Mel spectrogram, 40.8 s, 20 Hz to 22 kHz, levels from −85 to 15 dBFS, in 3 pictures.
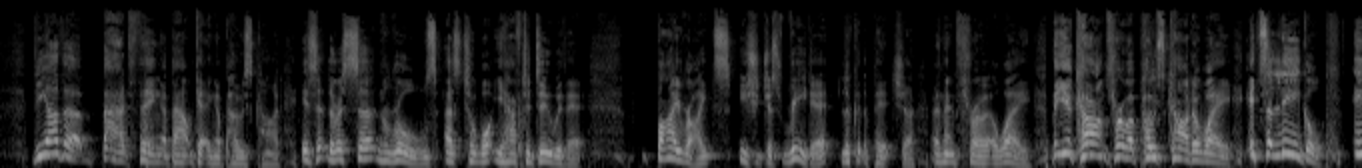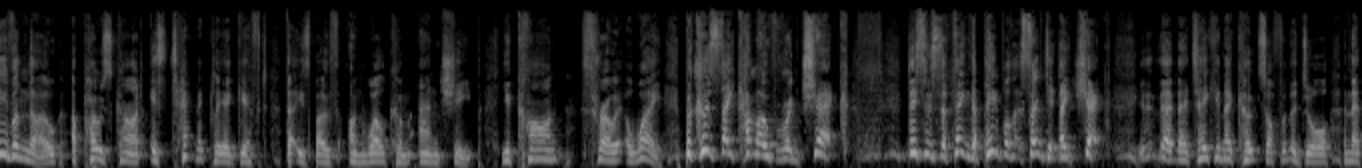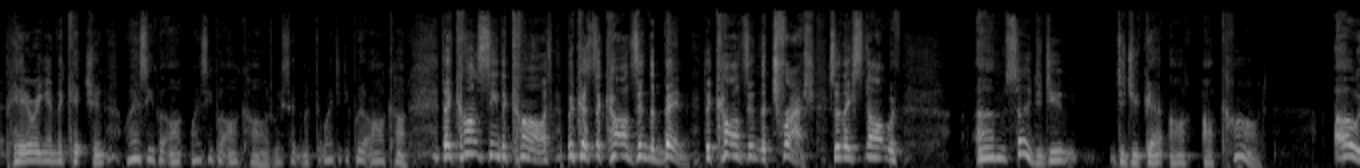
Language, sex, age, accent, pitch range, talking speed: English, male, 40-59, British, 145-235 Hz, 215 wpm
